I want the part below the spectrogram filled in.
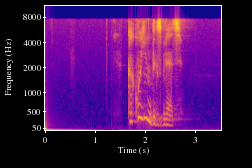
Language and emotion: Russian, angry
